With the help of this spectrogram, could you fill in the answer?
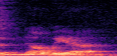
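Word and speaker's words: pnea: the Greek meaning breath you don't pronounce the P it's silent so noea uh this would be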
